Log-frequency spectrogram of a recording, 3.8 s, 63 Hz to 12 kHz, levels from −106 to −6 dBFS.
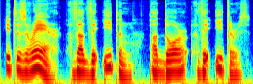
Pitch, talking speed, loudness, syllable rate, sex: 135 Hz, 140 wpm, -18 LUFS, 4.4 syllables/s, male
